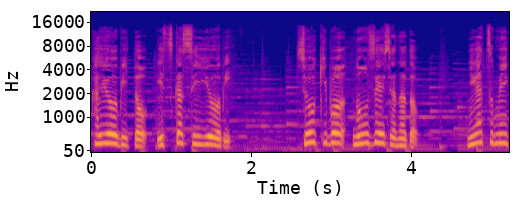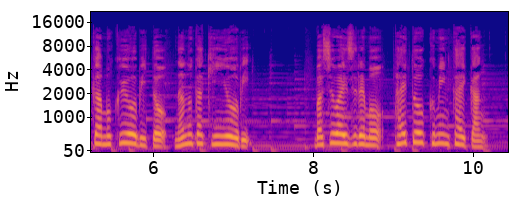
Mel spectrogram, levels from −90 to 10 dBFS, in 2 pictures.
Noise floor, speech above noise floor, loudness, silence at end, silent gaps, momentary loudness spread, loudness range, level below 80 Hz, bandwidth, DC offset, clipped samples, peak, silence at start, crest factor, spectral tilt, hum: -46 dBFS; 29 dB; -18 LUFS; 0.25 s; none; 8 LU; 1 LU; -52 dBFS; 15 kHz; under 0.1%; under 0.1%; -2 dBFS; 0 s; 16 dB; -5 dB/octave; none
